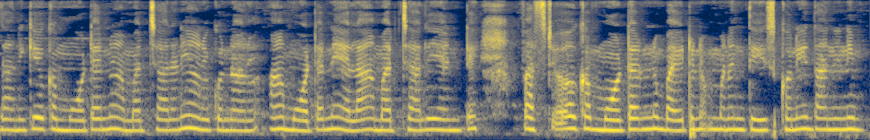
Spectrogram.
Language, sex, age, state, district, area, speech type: Telugu, female, 18-30, Andhra Pradesh, Kakinada, urban, spontaneous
